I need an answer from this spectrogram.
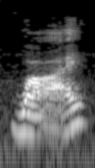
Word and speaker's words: why: The first set of words that have a silent H are the question hand words when, which, why, where, and what.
